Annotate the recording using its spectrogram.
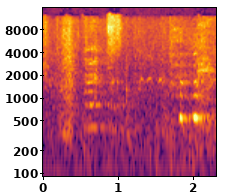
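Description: Faint, scattered studio-audience laughter and chuckles, swelling again just before the end.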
